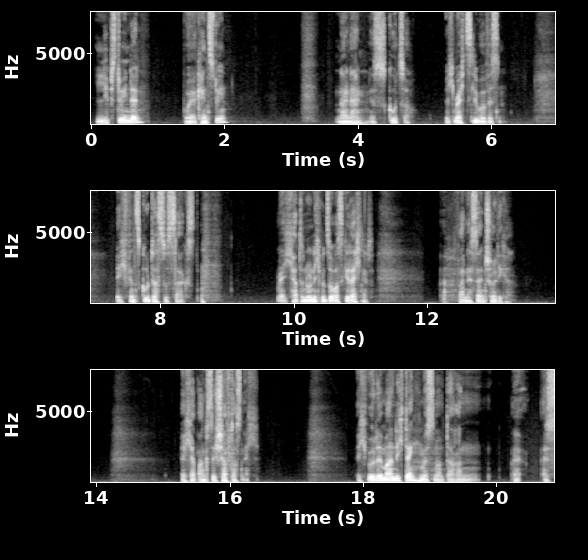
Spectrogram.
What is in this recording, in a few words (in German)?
Synchron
